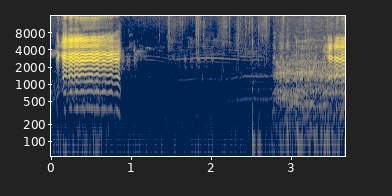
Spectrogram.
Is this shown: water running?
no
